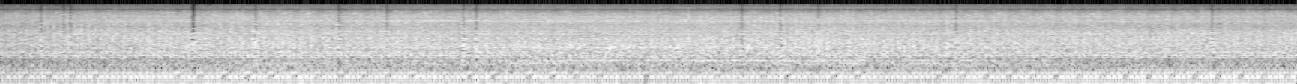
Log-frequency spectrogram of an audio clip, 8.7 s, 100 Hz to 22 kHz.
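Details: Mid-1980s Snapper riding mower, transaxle previously locked up, idling while the shifter is moved through the gears: steady, quick engine beat with no clunks or grinding. The transaxle sounds healthy.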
